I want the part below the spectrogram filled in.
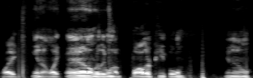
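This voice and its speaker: A man's voice: on the low side, brisk, darkish tone, a little hiss or hum. A man doing gameplay commentary, casually rambling and reading the game's text aloud, punctuation included. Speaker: let's play host.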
